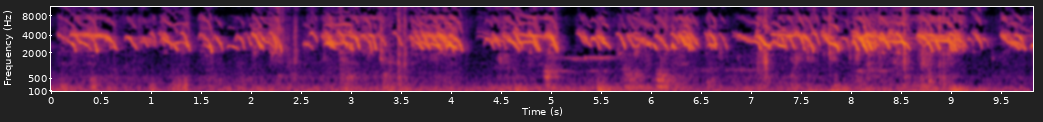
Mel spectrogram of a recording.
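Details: Young chickens peep continuously, a crowded flock of high, falling whistle-like notes coming in clustered bursts, with short quieter gaps and a few faint lower tones in the middle.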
